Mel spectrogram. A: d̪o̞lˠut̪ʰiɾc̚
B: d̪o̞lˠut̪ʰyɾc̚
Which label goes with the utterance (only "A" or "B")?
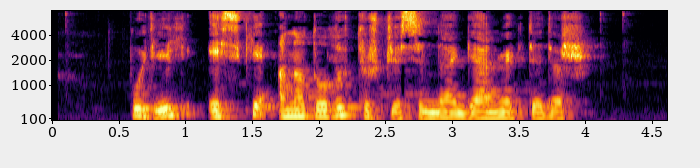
B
